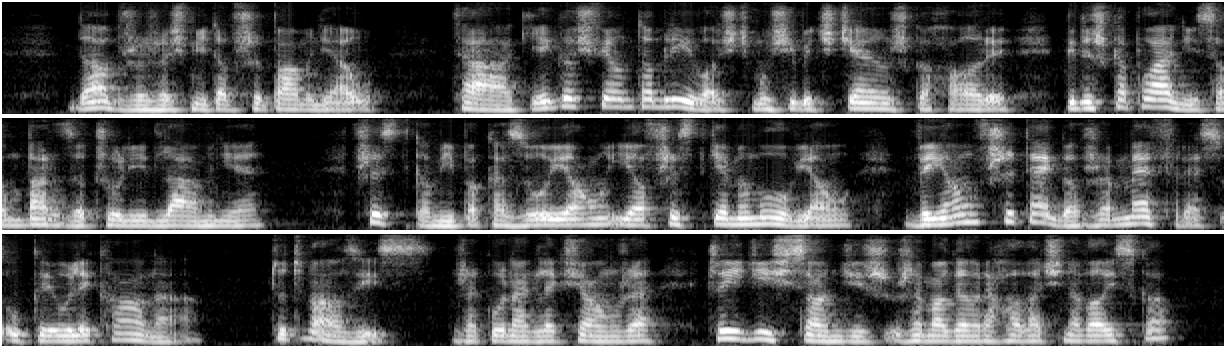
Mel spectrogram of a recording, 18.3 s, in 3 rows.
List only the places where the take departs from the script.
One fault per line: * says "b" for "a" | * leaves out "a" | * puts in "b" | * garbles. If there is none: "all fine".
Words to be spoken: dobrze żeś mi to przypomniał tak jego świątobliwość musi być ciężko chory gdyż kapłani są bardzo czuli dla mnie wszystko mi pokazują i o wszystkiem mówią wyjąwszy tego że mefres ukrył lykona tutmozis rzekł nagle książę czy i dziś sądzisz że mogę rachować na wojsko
all fine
